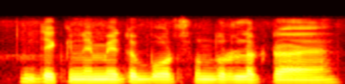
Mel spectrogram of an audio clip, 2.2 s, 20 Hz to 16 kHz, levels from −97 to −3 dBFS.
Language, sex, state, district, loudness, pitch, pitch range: Hindi, male, Tripura, Dhalai, -17 LUFS, 120 Hz, 115-120 Hz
